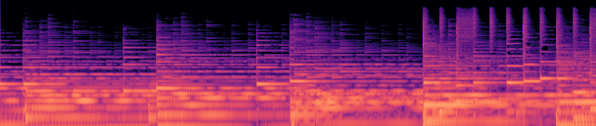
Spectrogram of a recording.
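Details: Soft electric piano music plays throughout, with sustained chords and no animal sounds. Nothing else is heard.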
